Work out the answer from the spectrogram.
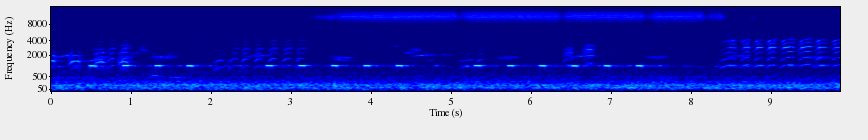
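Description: Small birds chirping rapidly, with a regular high pip repeated about twice a second. A steady high-pitched buzz sets in about three seconds in and stops near the end.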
